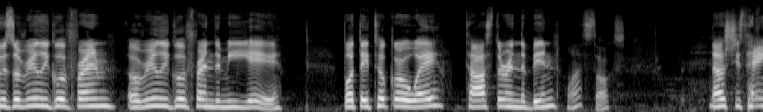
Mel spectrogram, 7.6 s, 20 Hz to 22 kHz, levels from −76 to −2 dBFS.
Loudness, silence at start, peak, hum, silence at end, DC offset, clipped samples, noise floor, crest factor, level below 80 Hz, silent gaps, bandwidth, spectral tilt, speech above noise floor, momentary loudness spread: -16 LUFS; 0 s; 0 dBFS; none; 0 s; under 0.1%; under 0.1%; -53 dBFS; 16 dB; -62 dBFS; none; 16.5 kHz; -3.5 dB/octave; 37 dB; 12 LU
